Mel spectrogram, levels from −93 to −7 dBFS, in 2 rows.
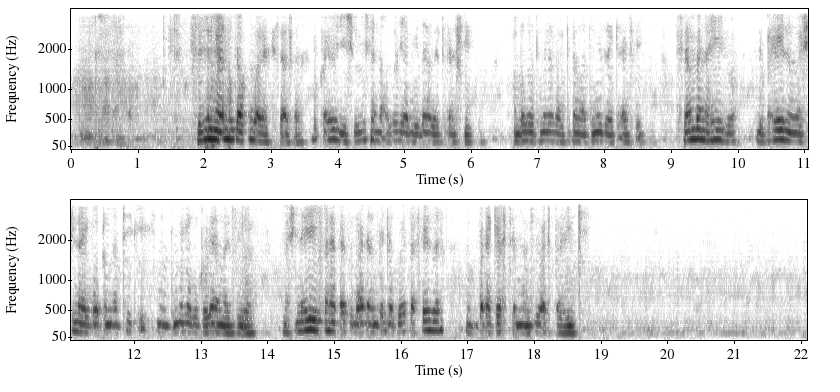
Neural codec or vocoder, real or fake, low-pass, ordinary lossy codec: codec, 16 kHz, 2 kbps, FreqCodec, smaller model; fake; 3.6 kHz; AAC, 24 kbps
